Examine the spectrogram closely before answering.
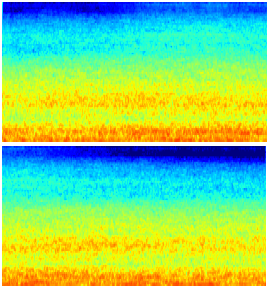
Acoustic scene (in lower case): street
